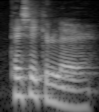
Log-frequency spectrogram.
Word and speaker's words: teşekkürler: The most common mistake people make with this word is they kind of eat the syllables of this word. So they pronounce it as teşekkürler, teşekkürler, teşekkürler.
